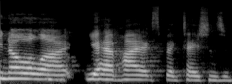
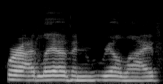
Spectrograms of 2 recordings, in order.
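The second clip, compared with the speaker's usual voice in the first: ordinary delivery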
